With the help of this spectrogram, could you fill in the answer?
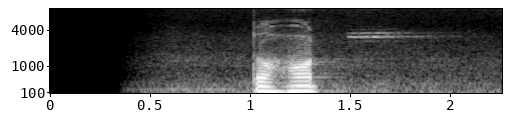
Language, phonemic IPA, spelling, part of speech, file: Assamese, /tɔɦɔ̃t/, তহঁত, pronoun, As-তহঁত.ogg
- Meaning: you (plural; very familiar, inferior)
